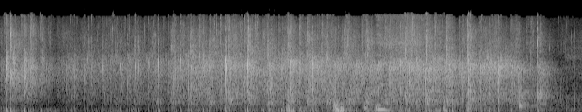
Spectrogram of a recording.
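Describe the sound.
An audience claps to welcome a speaker to the stage. The dense, even applause carries on strongly for about eight seconds, then drops away abruptly.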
